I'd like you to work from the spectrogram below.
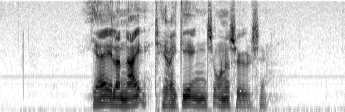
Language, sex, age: Danish, male, 61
